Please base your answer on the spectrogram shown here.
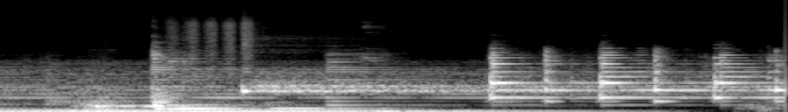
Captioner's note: high pitch clacks; gentle music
